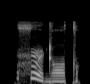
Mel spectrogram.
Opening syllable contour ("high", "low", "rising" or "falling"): falling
